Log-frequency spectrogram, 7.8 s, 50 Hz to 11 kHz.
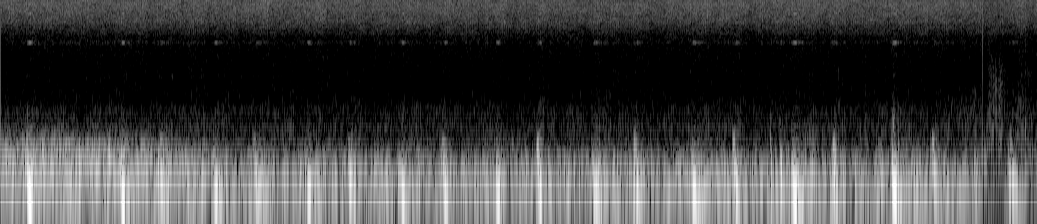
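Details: Female heart auscultated with different stethoscopes, moving through Erb's point, mitral, tricuspid, aortic and pulmonic sites; regular low thumps about 85 per minute; normal heart sounds.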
